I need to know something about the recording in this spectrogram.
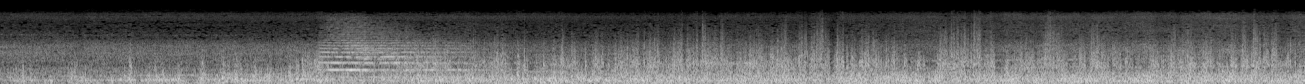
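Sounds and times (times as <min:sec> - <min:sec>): train rumble and rattle: 0:00.0 - 0:13.0
wheels clacking over rails: 0:00.0 - 0:13.0
train horn: 0:02.9 - 0:06.3.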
